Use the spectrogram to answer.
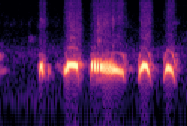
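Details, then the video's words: Spotted dove delivers a single clear cooing phrase: a short note, a rising coo, a long tremulous descending coo, then two separate arched notes, against silence. "tieng cu gay kich boi nhanh noi นกเขาใหญ่"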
